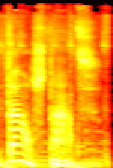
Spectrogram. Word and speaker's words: Taalstaat: Nou, dat is ook zo'n zo'n zo'n uitspraak die je op twee manieren kan in. Taal staat, dus taal staat uh-huh. Mhm. of taalstaat. De staat waar taal wordt gedaan.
